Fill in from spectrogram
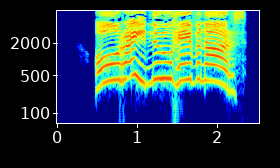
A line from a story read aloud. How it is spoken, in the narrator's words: May called out in her instructor's voice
